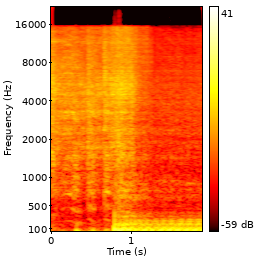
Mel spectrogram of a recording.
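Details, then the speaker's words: Subaru shorty go-kart with fuel pump in a gas jug, started on a jump box: brief cranking, then catches cleanly and settles into a steady, even low rumble; runs. "all right it runs so everything is flashing"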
